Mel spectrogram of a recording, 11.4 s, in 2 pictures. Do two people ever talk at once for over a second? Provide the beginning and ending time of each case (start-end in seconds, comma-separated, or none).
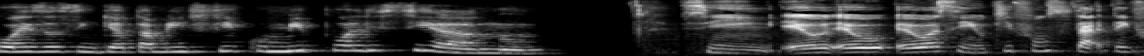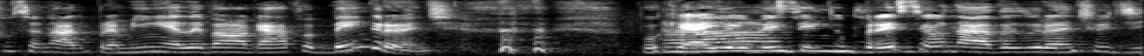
9.0-10.5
